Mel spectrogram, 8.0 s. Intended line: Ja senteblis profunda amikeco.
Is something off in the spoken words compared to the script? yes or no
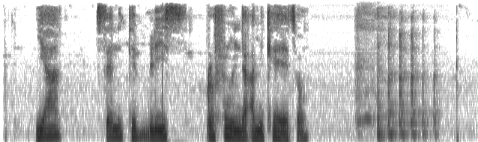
no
